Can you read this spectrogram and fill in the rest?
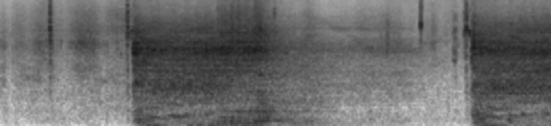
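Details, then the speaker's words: Chevrolet Monte Carlo, freshly built engine first start: catches and roars briefly, sags and dies, fires again, won't hold idle; oil pressure came up, owner suspects it needs more ignition timing. "Yeah, it's not. It's not firing. Okay. So, it feels like it needs a little bit more timing."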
